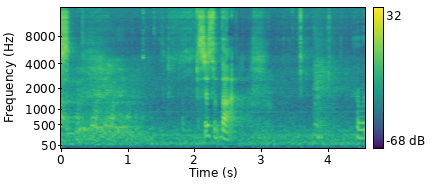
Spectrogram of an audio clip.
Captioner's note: audience laughing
